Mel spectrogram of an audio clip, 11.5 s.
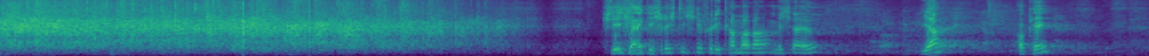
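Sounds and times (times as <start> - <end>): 
audience applause: 0.0 - 5.3
speech: 6.1 - 8.4, 9.2 - 10.6.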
